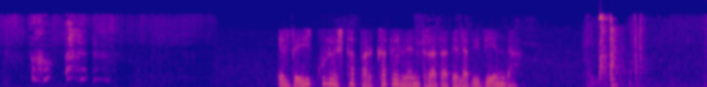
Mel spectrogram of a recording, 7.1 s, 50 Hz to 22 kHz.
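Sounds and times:
speech: 0:02.8 - 0:05.3
door latch clunk: 0:05.9 - 0:06.6.

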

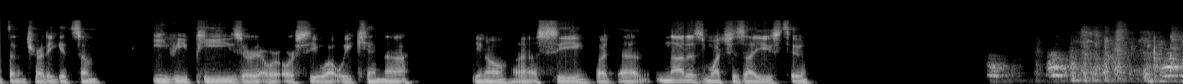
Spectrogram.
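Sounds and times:
speech: 0:00.0 - 0:08.2
big dog barking: 0:09.9 - 0:11.8.

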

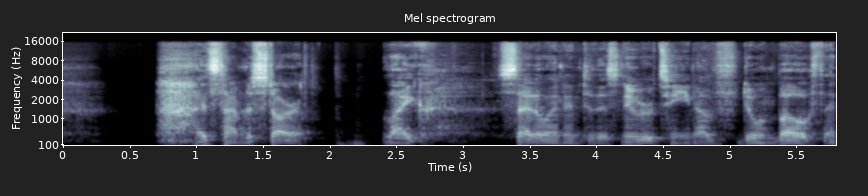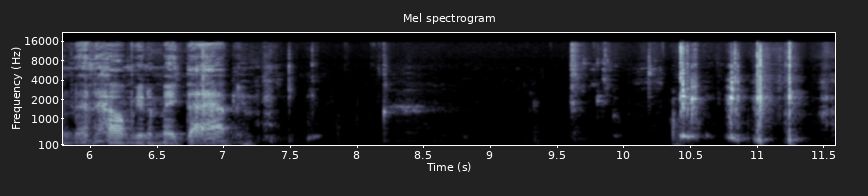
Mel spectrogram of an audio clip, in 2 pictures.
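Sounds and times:
speech: 0:01.0 - 0:07.4
person drinking water: 0:07.2 - 0:08.5, 0:09.6 - 0:11.5.

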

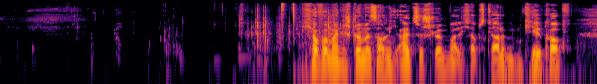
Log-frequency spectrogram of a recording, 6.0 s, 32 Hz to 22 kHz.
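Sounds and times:
person sipping a drink: 0:00.2 - 0:03.0
swallowing: 0:00.6 - 0:02.6
slurping gulp: 0:00.6 - 0:03.0
speech: 0:03.1 - 0:05.9.

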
